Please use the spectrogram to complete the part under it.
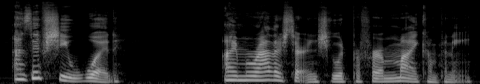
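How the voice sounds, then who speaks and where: A woman's voice: sits low, lively intonation, unhurried, fairly bright tone, no room sound. A woman voicing a proud female elf wizard in an audio roleplay, prim and aloof, often sighing. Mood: haughty.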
